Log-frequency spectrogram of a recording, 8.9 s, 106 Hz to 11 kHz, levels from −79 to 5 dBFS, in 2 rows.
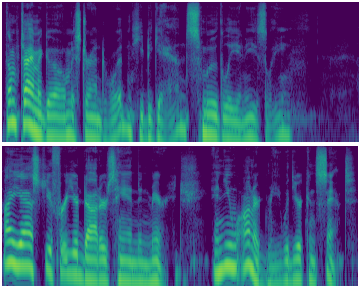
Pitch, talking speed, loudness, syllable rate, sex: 135 Hz, 175 wpm, -20 LUFS, 5.2 syllables/s, male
